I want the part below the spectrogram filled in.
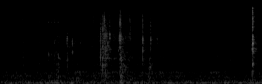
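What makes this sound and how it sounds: A utility-knife blade shaves the edge of a solid pale pink soap bar held in the hand as it is carved down. Quiet, bright, crisp scraping clicks come in a cluster in the middle, followed by a lull and one sharp final snap near the end.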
